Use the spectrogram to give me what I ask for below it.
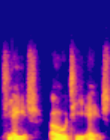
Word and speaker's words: Thoth: A lot of people, it's Thoth, Thoth is often how it's pronounced.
